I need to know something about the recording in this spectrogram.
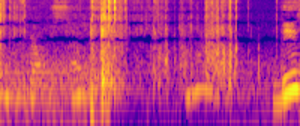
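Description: Plastic candy bag crinkling in a few short rustles, the loudest about two-thirds of a second in.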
